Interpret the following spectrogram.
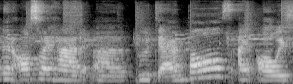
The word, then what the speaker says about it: boudin: oysters um and then also I had a boudin balls I always say it wrong I'm so sorry Louisiana I don't even think I said that right how do you say boudin for Dad oh I am saying it right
